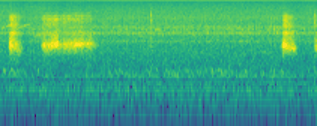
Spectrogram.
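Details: During black grouse lek display, loud hissing sneeze calls burst out, two at the start including one long hiss, then two more near the end, with soft bubbling continuing beneath.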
